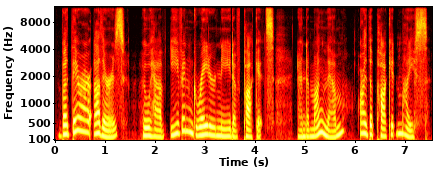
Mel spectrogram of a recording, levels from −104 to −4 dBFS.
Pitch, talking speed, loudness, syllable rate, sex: 210 Hz, 145 wpm, -18 LUFS, 4.4 syllables/s, female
